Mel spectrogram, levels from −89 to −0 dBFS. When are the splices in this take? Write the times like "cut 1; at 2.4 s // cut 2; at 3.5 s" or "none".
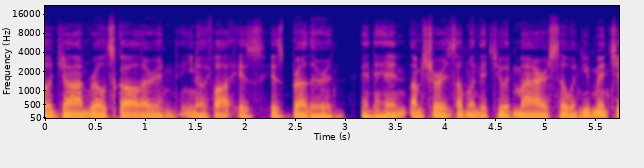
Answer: cut 1; at 1.6 s // cut 2; at 3.1 s // cut 3; at 3.6 s // cut 4; at 4.0 s

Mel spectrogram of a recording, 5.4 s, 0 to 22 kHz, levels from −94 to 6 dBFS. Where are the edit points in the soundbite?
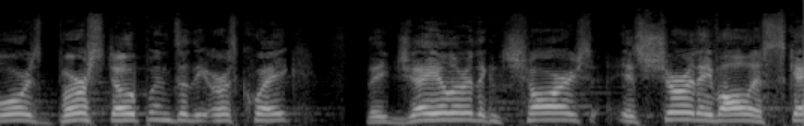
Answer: cut 1; at 1.2 s // cut 2; at 2.3 s // cut 3; at 3.3 s

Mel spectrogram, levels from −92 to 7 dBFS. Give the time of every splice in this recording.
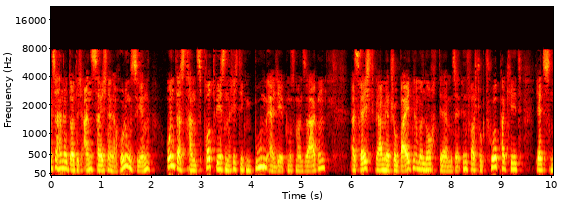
none

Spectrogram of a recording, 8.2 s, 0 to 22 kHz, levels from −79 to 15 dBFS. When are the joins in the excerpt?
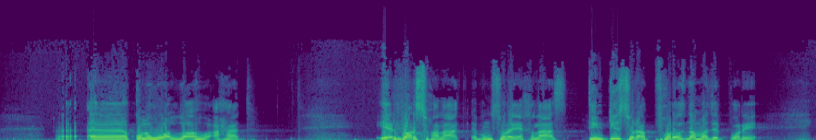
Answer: cut 1; at 4.3 s // cut 2; at 5.9 s // cut 3; at 6.6 s

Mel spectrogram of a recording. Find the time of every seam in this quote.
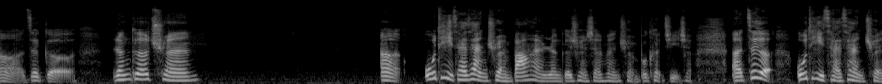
none

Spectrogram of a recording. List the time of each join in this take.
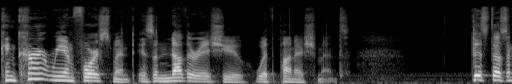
none

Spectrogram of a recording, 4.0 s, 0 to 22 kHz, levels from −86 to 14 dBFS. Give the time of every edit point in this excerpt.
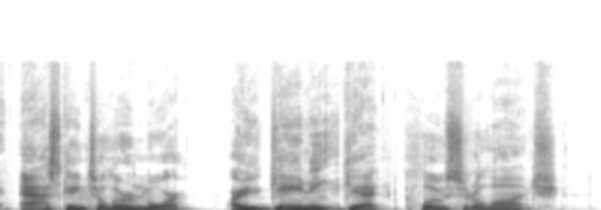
cut 1; at 1.4 s // cut 2; at 2.2 s

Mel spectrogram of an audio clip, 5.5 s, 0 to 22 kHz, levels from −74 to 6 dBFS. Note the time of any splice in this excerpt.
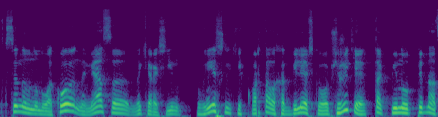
cut 1; at 2.4 s

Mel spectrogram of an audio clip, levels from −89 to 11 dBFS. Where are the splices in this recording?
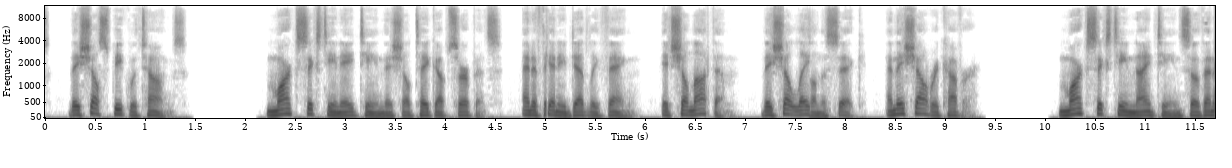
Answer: cut 1; at 1.0 s // cut 2; at 5.0 s // cut 3; at 6.6 s // cut 4; at 7.6 s

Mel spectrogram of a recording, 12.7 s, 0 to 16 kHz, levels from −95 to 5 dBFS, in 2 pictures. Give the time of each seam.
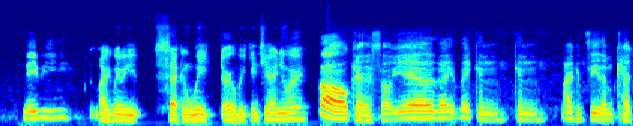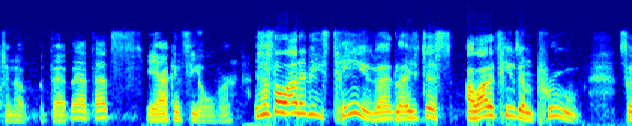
cut 1; at 1.5 s // cut 2; at 5.1 s // cut 3; at 7.7 s // cut 4; at 8.7 s

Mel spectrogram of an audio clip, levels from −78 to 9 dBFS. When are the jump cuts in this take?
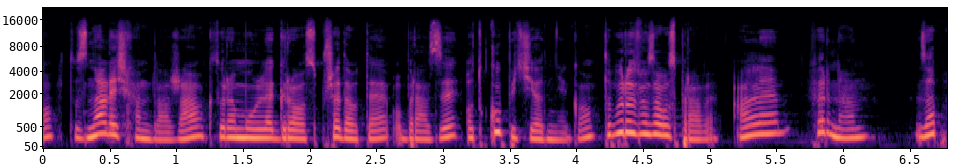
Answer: none

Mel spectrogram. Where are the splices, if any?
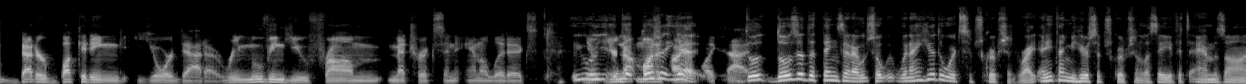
none

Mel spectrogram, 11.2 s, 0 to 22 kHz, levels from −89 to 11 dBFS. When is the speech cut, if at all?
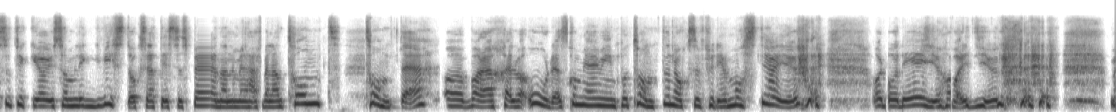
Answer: cut 1; at 2.6 s // cut 2; at 3.6 s // cut 3; at 4.4 s // cut 4; at 5.7 s // cut 5; at 8.9 s // cut 6; at 9.5 s

